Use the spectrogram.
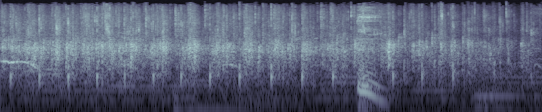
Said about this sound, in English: How about we just give God like a little shout, a little clap, a little thank you for all he's done to get us here. Thank you, God, huh? Yeah.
